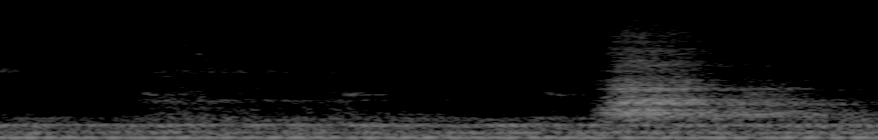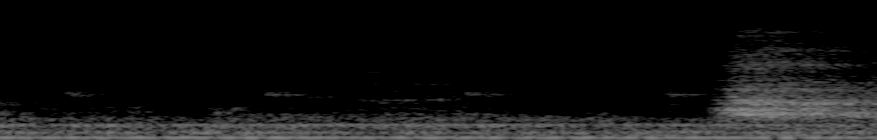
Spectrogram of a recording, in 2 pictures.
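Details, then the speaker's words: Adult male patient standing with arms crossed over shoulders, taking deep mouth breaths as a student nurse practitioner auscultates the back with a stethoscope during a respiratory exam. "I'll have you take deep breaths, which with every movement, and then we'll go through those special tests again."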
